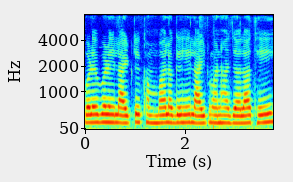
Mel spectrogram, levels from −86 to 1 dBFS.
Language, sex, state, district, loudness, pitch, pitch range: Chhattisgarhi, female, Chhattisgarh, Jashpur, -12 LUFS, 200 Hz, 190-205 Hz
